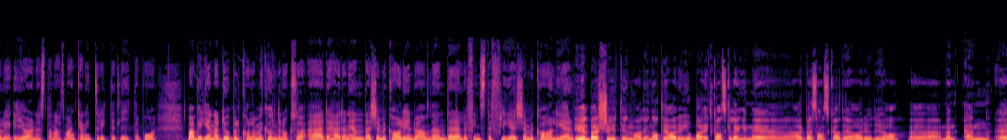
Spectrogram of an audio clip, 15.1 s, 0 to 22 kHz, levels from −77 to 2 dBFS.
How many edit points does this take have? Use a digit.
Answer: 2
